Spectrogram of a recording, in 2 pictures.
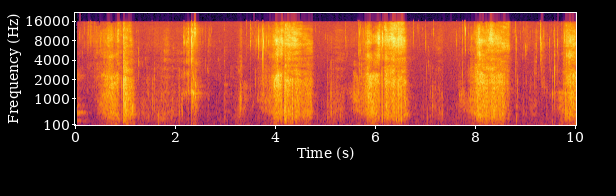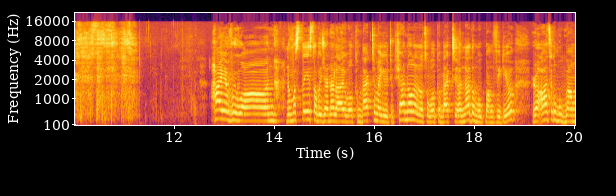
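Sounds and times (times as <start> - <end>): person chewing and crunching food: 0.0 - 12.7.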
